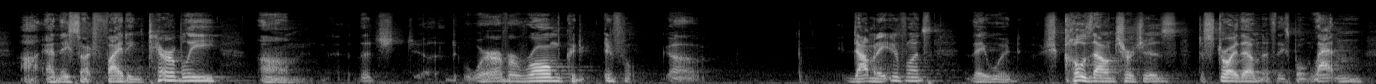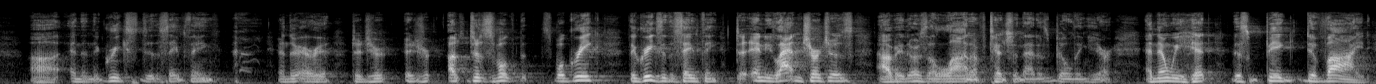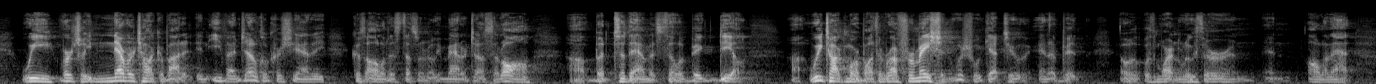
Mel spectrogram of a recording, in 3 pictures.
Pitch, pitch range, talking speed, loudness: 145 Hz, 115-160 Hz, 180 wpm, -20 LUFS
